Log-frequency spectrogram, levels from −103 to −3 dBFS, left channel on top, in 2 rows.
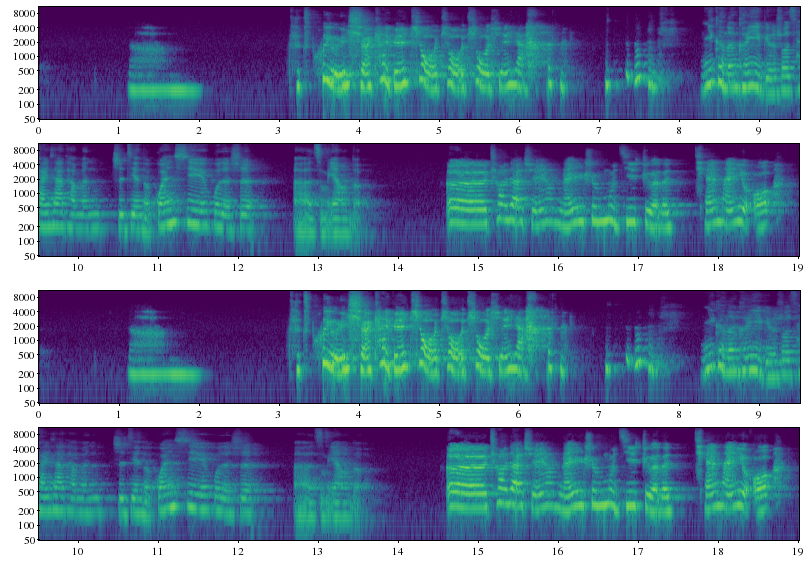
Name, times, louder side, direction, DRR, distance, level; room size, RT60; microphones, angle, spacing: voice 1, 1.1-2.0 3.1-6.6 14.6-18.8, right 3 dB, 25° right, 0.7 m, -29 dB
voice 2, 7.4-7.9 8.3-12.2 12.7-13.5, left 2 dB, 80° left, 1.9 m, -36 dB
19.5 x 16.0 x 4.1 m
head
